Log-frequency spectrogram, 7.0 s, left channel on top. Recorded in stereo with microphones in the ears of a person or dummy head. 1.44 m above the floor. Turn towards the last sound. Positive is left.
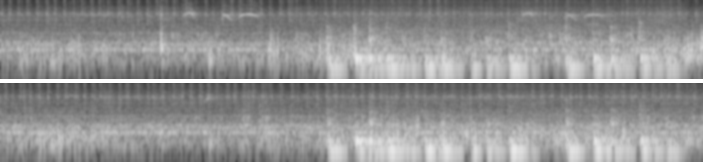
turn(degrees=70)  # may be behind; listen again after turning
